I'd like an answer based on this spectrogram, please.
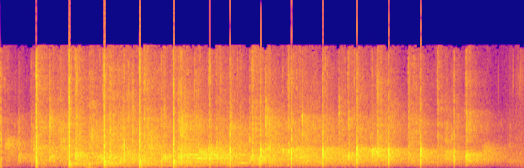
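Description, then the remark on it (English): An audience at a church service applauds the leaders steadily for several seconds, a dense wash of many hands clapping with a few sharper, louder claps standing out. “Can we just give a round of applause, I think, to the leaders as well.”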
